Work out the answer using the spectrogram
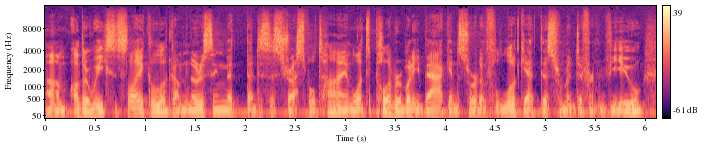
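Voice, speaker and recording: A man's fairly low voice at very even loudness, hardly any pauses, with noticeable background noise. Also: ordinary pitch variation. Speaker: startup founder and CEO. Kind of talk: interview conversation. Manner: fast.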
